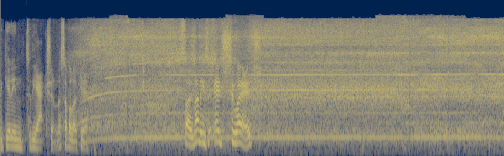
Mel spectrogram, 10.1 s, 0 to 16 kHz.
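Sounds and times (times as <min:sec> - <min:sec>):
handheld vacuum cleaner running: 0:01.4 - 0:10.0.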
